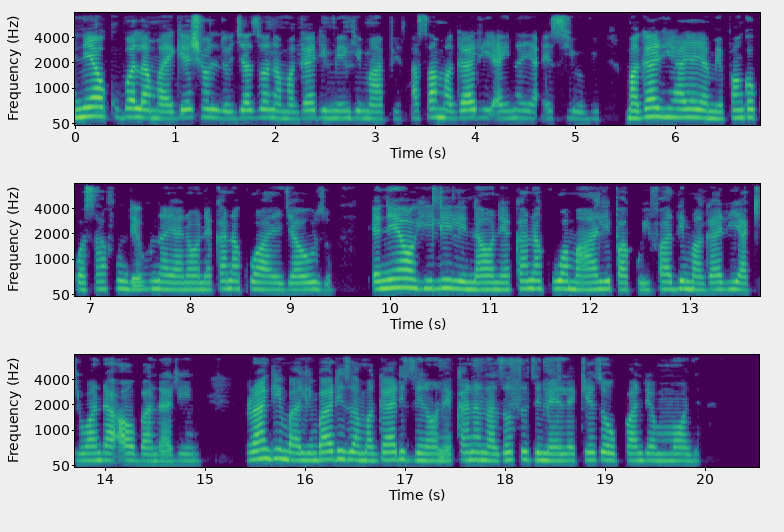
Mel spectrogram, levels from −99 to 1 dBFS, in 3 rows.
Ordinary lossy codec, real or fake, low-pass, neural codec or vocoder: Opus, 64 kbps; real; 7.2 kHz; none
